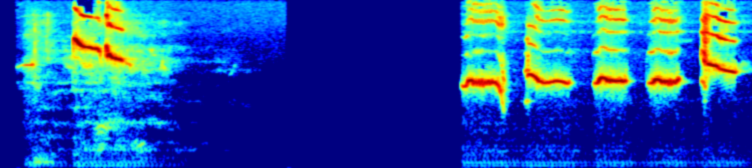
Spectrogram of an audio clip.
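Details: Male Oriental magpie-robin singing calmly in the morning to call other magpie-robins, used as a lure: two sharp descending notes, a pause, then five clear steady whistles in quick succession.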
